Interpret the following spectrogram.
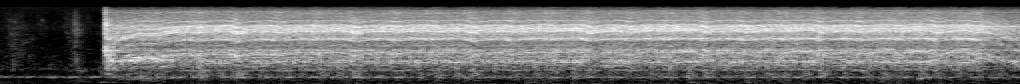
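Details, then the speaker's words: Boat diesel engine cranked with a spare starter after the original would not turn at all: starter whirs steadily but at about half normal speed, too slow to start the engine, which never catches; suspected starter fault, not confirmed. "now it sort of turns over but it only turns over at about half the speed it should turn over and that's just not enough to get this engine to start"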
